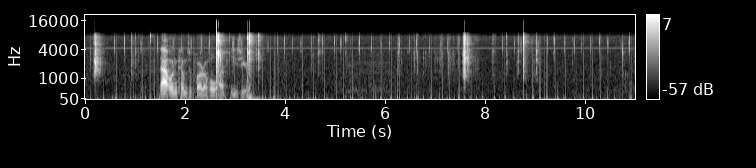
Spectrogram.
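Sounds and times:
pistol parts clicking and rattling: 0:00.1 - 0:01.1, 0:02.6 - 0:03.6, 0:06.6 - 0:09.2.

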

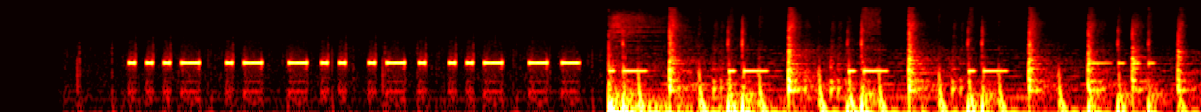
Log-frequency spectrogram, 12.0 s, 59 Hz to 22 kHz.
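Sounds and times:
faint radio static: 0:00.6 - 0:06.0
morse code beeping: 0:01.3 - 0:06.5, 0:10.9 - 0:11.6.

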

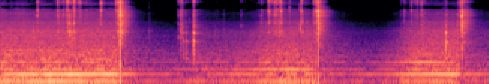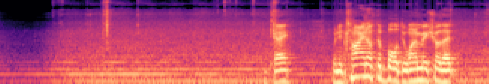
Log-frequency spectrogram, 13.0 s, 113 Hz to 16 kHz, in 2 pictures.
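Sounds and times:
pliers twisting wire clicking: 0:00.4 - 0:01.8, 0:02.4 - 0:04.4.

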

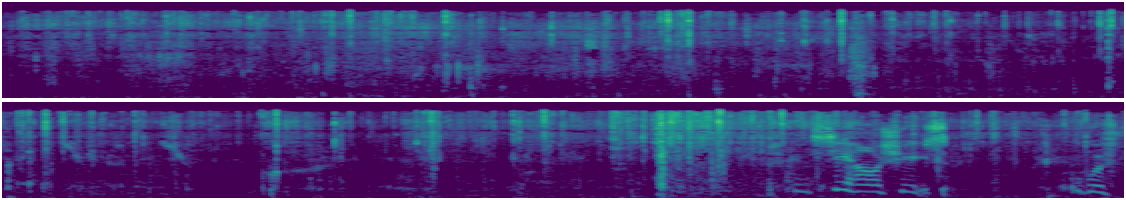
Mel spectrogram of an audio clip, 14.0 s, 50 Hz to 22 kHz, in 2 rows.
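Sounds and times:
elephant chewing thorny branch: 0:00.0 - 0:12.1.

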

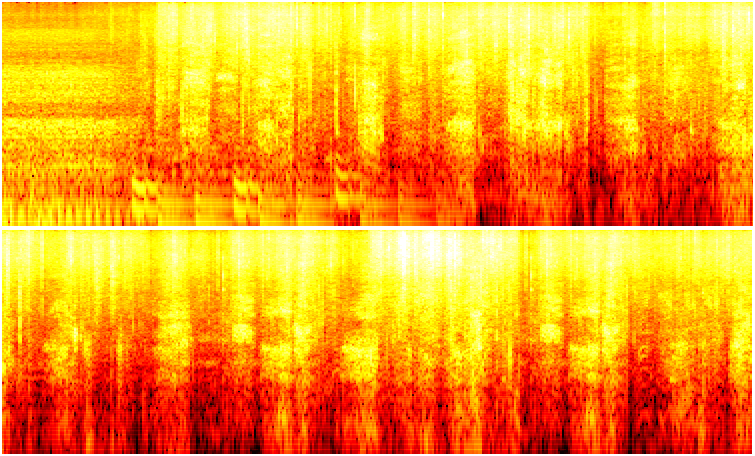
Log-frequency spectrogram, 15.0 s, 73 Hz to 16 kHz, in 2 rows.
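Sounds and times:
dogs barking: 0:01.3 - 0:06.4.

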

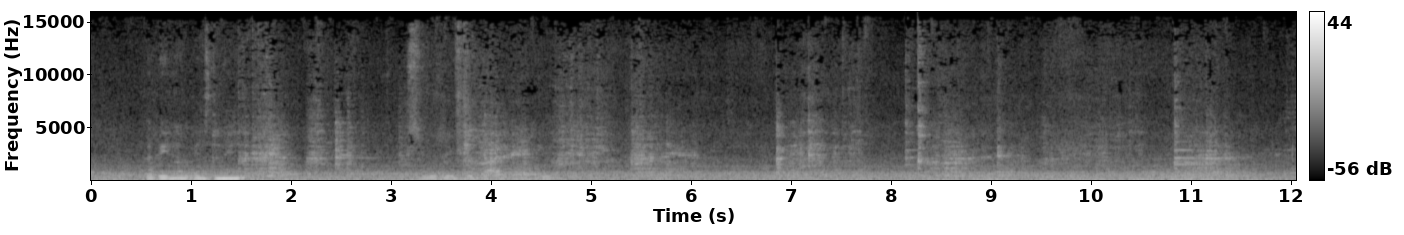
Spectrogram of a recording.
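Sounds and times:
low steady hum: 0:00.0 - 0:12.0
metal spoon scraping metal pot: 0:01.4 - 0:06.2, 0:06.8 - 0:11.6.

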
